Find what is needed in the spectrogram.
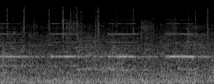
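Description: Electronic warning beeper sounding a steady high beep about twice a second, over general street noise.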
